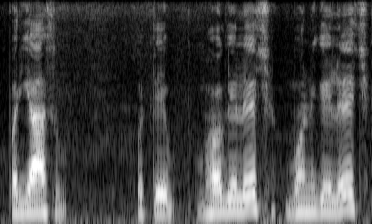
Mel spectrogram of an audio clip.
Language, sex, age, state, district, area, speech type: Maithili, male, 30-45, Bihar, Darbhanga, rural, spontaneous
